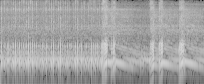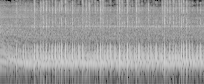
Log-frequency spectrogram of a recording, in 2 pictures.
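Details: Husqvarna chainsaw fitted with a pop-up piston; crisp high idle, three clean throttle blips, then a steady even idle, running right.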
